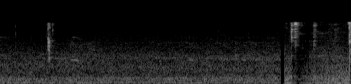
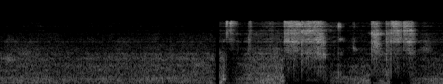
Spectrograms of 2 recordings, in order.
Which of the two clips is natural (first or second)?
first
